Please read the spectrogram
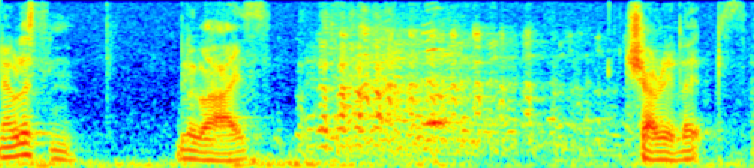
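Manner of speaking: a hint of a camp fella flirting with the barman. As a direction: coo at the barman in a mock camp voice. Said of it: "I'm only acting when I do this".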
